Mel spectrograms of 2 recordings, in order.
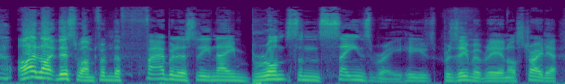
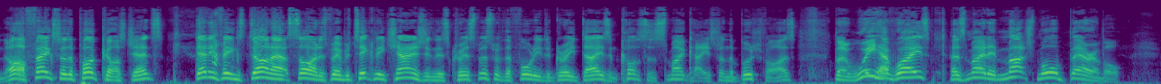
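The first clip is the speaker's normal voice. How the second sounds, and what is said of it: Put-on Australian accent. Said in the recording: “I'm gonna use an Aussie accent.”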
